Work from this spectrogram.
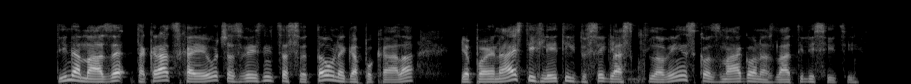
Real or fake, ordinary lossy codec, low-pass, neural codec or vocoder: real; Opus, 16 kbps; 7.2 kHz; none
